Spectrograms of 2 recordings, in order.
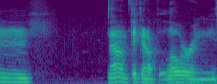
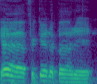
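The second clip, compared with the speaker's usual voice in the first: mock New York accent, a bit higher; 4 semitones higher than usual. Retelling a video guy in New York, mock New York accent. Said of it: "he was in New York, and he was just like".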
